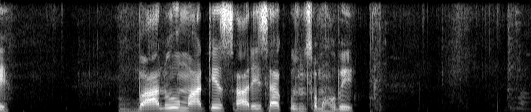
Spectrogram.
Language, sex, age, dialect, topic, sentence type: Magahi, male, 18-24, Northeastern/Surjapuri, agriculture, question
